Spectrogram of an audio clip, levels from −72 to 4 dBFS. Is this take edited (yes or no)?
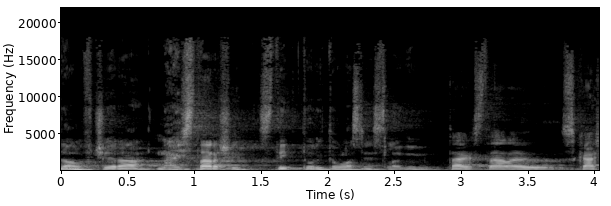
no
